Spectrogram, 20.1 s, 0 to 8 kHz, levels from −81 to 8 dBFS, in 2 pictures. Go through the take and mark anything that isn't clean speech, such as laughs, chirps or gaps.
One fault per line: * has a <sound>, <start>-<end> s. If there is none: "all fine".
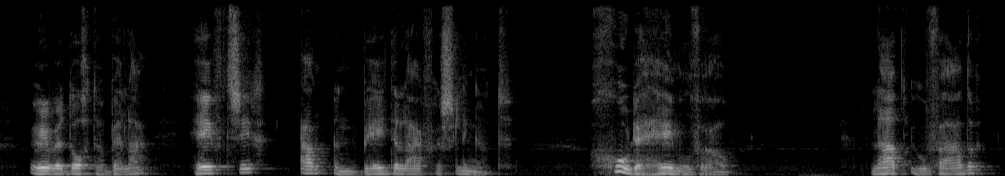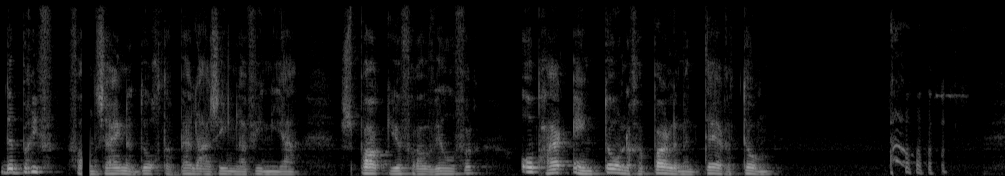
* has a dropout, 10.9-10.9 s
* has a laugh, 18.9-19.7 s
